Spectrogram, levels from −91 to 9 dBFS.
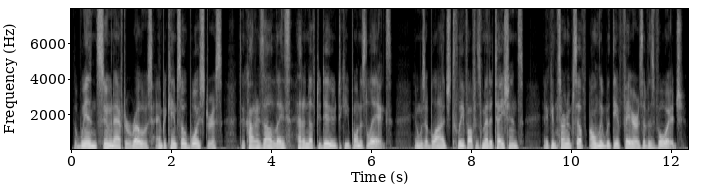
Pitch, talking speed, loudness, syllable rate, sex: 145 Hz, 185 wpm, -17 LUFS, 5.3 syllables/s, male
